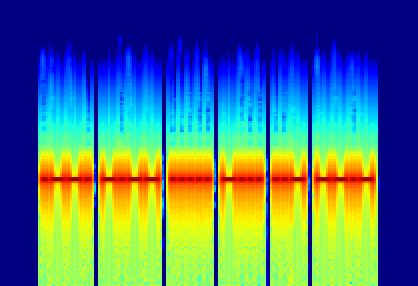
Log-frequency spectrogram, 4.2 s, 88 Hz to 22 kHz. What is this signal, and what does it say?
Morse code, heard as a keyed tone, about 28 wpm, 700 Hz. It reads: PY5BUQ
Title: DXCC-100 Call Signs - 6 Characters - Repeated 3x - 28wpm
